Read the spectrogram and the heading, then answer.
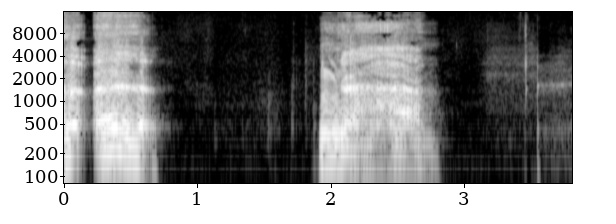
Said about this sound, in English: Let me clear my throat.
